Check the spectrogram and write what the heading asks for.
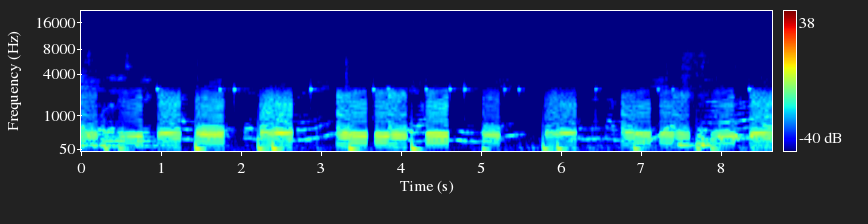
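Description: Upbeat music in a stop-start rhythm: short, punchy chords cut off by brief gaps, each with a deep kick-drum thump, with an occasional gliding pitch between them.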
